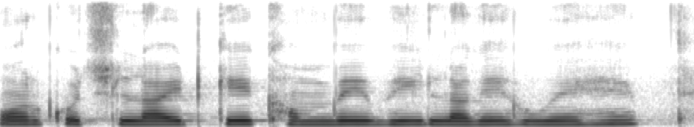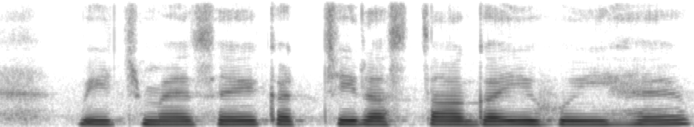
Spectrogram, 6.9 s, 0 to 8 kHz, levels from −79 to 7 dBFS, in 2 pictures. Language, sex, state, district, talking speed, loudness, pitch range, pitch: Hindi, female, Maharashtra, Chandrapur, 145 wpm, -16 LUFS, 215-225 Hz, 220 Hz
